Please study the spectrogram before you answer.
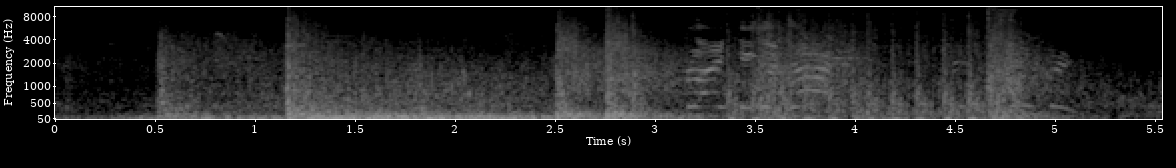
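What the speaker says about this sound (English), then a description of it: "good mortar shot there" A mortar shot lands in a Company of Heroes 2 battle amid several booming blasts and gunfire cracks, mid-loud within a busy wartime soundscape, with a voice commentating.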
